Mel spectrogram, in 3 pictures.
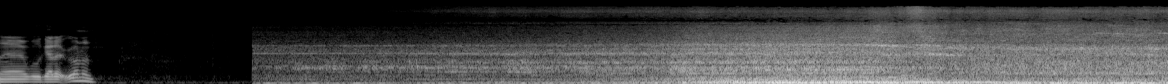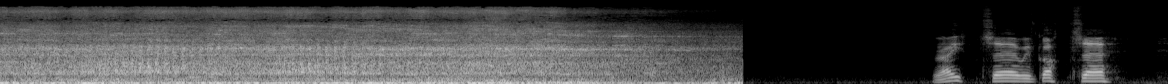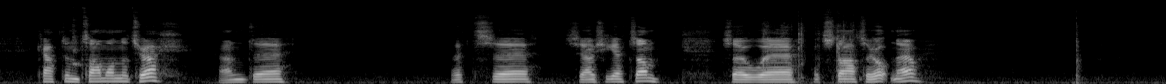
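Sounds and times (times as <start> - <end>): freight train rumbling past: 2.6 - 19.1.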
